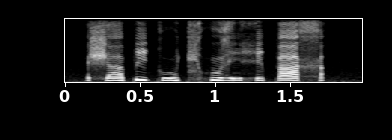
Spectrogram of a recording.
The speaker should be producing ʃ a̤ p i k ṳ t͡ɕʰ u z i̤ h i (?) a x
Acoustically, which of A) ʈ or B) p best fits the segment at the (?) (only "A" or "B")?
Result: B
